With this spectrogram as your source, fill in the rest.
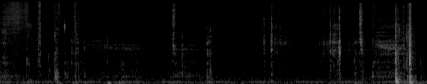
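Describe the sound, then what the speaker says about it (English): Scissors snipping paper while crafting a Paper Pumpkin project, a few scattered, crisp cuts and small handling rustles at close range with no talking. "I'm going to snip that off right there."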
